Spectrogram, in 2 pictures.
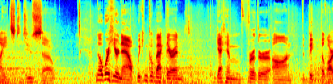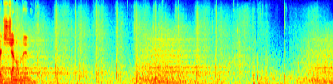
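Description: Armoured footsteps clank on stone as a knight runs.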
